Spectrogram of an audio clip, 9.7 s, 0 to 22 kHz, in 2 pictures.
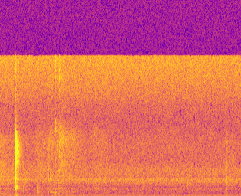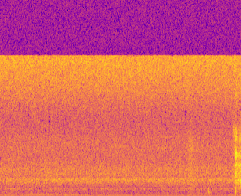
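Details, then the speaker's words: Made-in-Bombay Encon/Crompton Greaves High Breeze 42 in ceiling fan with built-in transformer, on low speed drawing 0.34 A: faint, steady low hum with no scraping or clicking. Normal low-speed running; the faint hum is from the transformer. "Okay, so 0.34. It's not a bad low speed, actually."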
